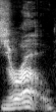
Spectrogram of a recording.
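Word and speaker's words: Zoreaux: goalie the Canadian Zorro keeps correcting everyone it's pronounced zero Bowen Zava tells him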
